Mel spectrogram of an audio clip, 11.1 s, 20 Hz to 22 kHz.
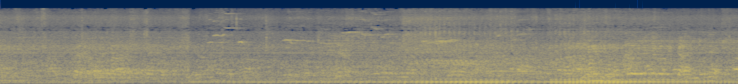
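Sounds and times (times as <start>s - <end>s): vehicle engine droning: 5.9s - 10.6s.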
